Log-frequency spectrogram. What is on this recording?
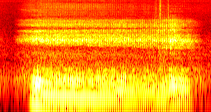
Good quality zombie's sound.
